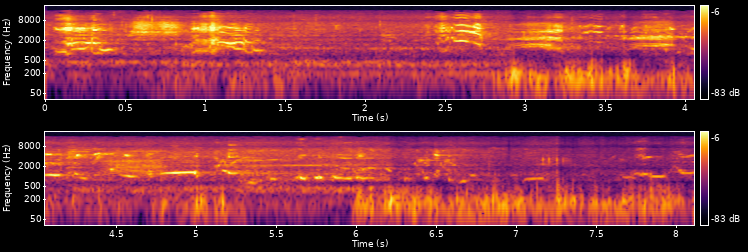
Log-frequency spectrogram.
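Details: Australian magpie of the white-backed form singing, a run of mellow warbled, looping notes in the middle of the recording, set against low rumbling background noise.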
